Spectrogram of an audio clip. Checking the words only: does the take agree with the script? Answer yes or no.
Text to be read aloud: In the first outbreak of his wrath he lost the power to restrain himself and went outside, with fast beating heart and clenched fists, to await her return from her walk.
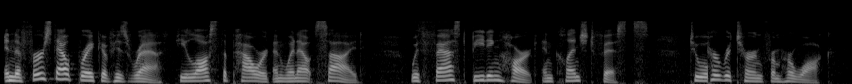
no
